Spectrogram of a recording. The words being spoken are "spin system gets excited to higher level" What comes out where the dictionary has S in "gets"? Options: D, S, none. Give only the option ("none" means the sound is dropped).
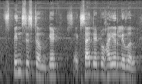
none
